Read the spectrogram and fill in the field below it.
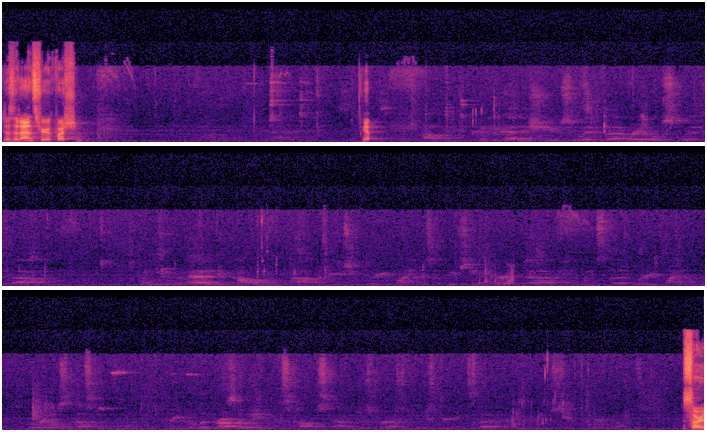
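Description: A man lectures calmly through a microphone in a large room, sounding distant.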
